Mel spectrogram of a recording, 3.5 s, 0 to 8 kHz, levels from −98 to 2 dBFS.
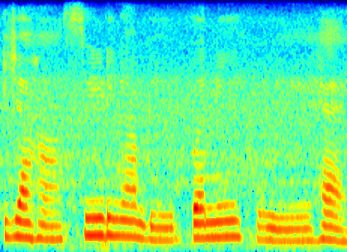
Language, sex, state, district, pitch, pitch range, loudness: Hindi, female, Punjab, Fazilka, 165 Hz, 150-185 Hz, -17 LUFS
